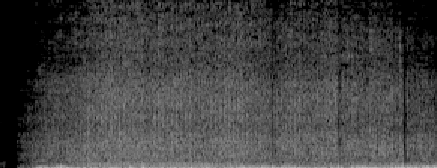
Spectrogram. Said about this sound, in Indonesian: Sejak pagi, beberapa truk berisi sampah masuk ke area pembangkit listrik tenaga sampah PLTSA Merah Putih Bantar Gebang, Bekasi, Jawa Barat. Di sini, sampah-sampah itu bakal diolah menjadi listrik.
